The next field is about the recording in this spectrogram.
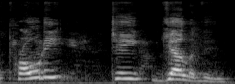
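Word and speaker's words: Protoevangelium: Some of y'all probably wouldn't have been able to pronounce it correctly the first time either. Protovangelium.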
